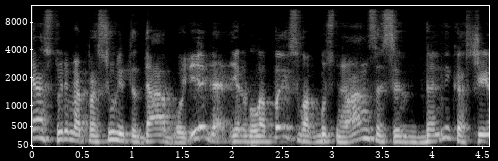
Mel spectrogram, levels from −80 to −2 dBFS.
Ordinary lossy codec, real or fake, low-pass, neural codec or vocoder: AAC, 64 kbps; fake; 10.8 kHz; codec, 44.1 kHz, 2.6 kbps, SNAC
